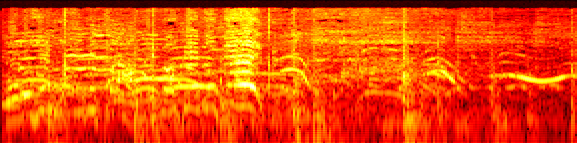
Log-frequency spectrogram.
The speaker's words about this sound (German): Die meisten Leute drängten sich jedoch vor dem Podium, auf dem sich der Wettbewerb der Holzsportler abspielte. Das tschechische Team, dem auch ein Europameister angehört, wurde vom Publikum lautstark unterstützt.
